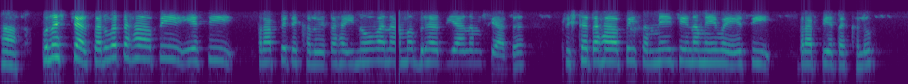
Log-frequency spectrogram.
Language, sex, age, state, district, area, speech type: Sanskrit, female, 18-30, Karnataka, Bangalore Rural, rural, conversation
